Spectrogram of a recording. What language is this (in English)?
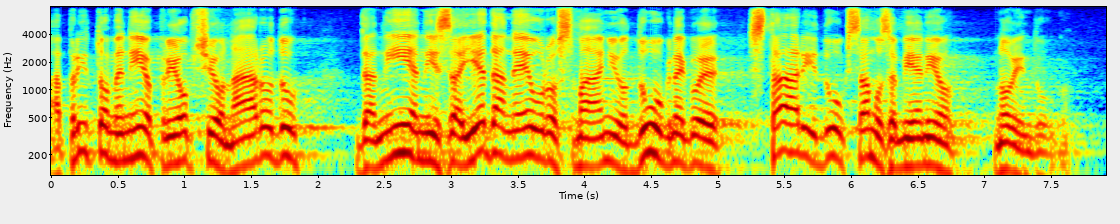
Croatian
